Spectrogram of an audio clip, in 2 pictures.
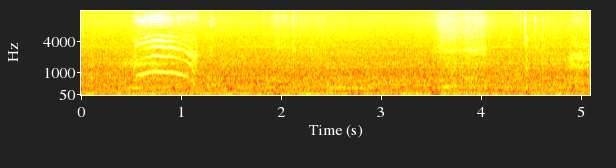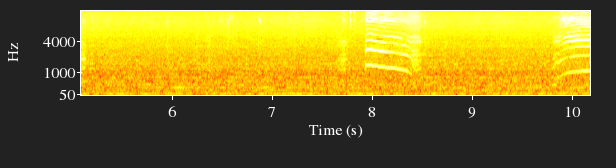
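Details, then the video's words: Male short-legged Munchkin kitten on its first day of life, born 24 October 2020, indoors, giving loud, high, sharply falling meows: one near the start, one at about eight seconds, one at the end, with faint hiss between. "A powerful meow of a kitten on the first day of life"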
